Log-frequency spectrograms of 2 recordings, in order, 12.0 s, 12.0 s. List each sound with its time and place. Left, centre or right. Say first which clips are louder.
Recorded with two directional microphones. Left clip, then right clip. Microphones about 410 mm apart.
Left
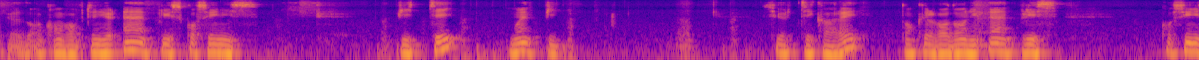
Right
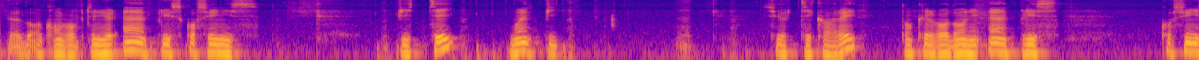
0.1 s speech: right 15 dB; centre
4.3 s speech: right 14 dB; centre
7.7 s speech: right 9 dB; centre
11.6 s speech: right 9 dB; centre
